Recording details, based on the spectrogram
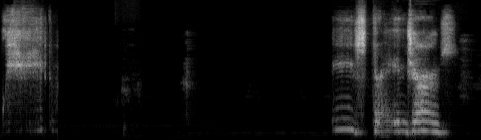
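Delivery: terrible raspy whisper, thin and very high-pitched. Voicing a hiding character who wants to talk: hoarse whisper. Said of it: "hoarse whispering".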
